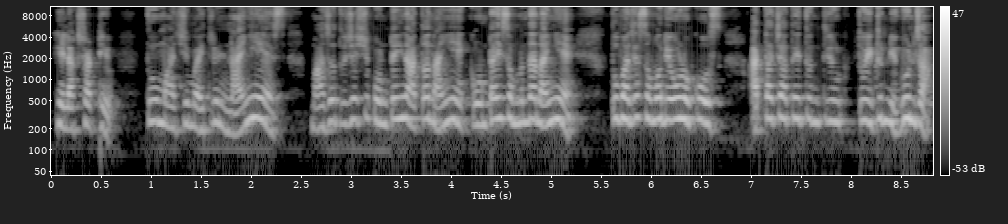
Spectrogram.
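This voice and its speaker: A woman voicing an angry young man who shouts and repeats himself in a rage. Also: fairly high pitch, fast, lightly acted. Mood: furious. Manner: furious, loud, repeating himself.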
